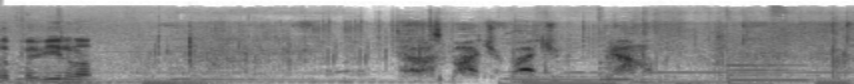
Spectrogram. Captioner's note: woods sounds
